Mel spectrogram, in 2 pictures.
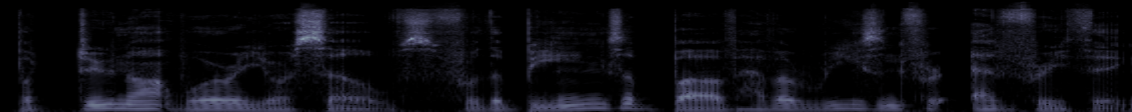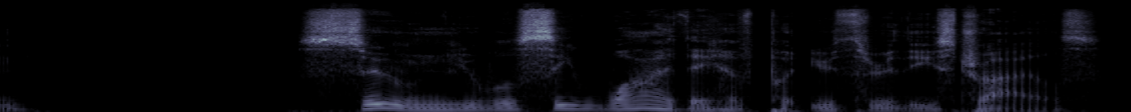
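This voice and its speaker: A man plays a serene male religious leader from a fantasy game, low and mellow in voice. He speaks with measured, formal eloquence, as if preaching to the faithful. The sound is close and dry. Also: expressive, vocal fry, no echo, heavily acted. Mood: reassuring. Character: serene, eloquent male priestly leader addressing his followers. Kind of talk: visual novel voice acting, formal oration.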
